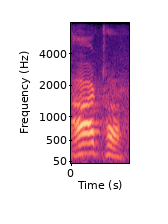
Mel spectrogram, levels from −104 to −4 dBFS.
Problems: constant background noise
